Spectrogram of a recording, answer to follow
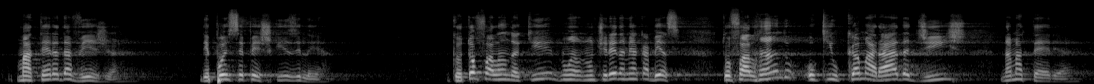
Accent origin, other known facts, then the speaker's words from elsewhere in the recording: Brazil; eu sou brasileiro, eu estou aqui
